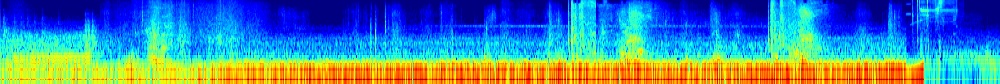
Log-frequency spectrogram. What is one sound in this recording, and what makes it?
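A low, steady rumble fills an echoing tunnel.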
